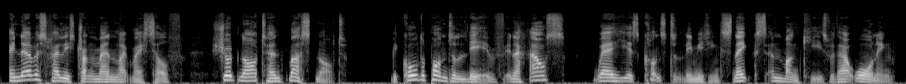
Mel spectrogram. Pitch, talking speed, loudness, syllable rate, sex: 135 Hz, 200 wpm, -20 LUFS, 5.7 syllables/s, male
